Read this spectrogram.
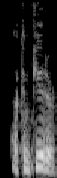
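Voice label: "a computer", English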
